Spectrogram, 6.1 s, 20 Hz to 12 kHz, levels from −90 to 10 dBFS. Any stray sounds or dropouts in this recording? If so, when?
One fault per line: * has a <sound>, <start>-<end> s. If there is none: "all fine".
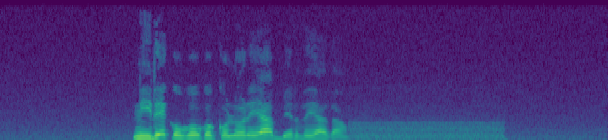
all fine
